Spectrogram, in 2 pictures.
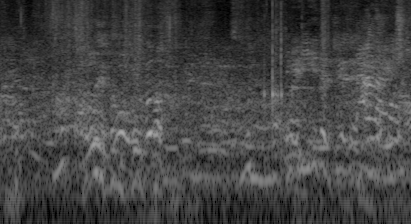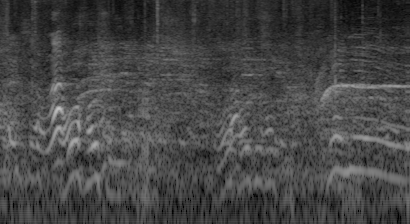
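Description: A pig grunts and snuffles at the ground.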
